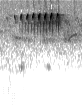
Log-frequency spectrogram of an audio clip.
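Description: birds tweeting softly

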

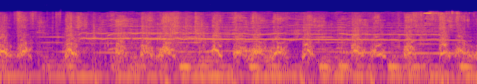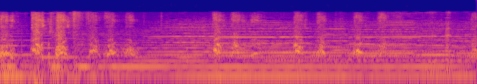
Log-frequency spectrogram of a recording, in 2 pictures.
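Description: pit bull dog barking

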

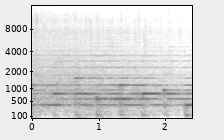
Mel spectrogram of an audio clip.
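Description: rain falling

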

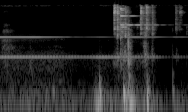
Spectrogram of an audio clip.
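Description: bell ringing

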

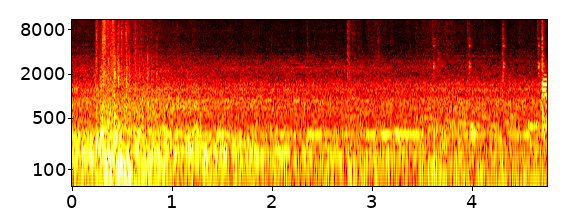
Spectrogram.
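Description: car driving

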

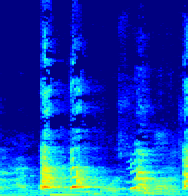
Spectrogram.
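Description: dog barking loudly

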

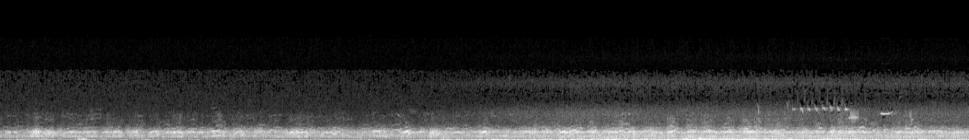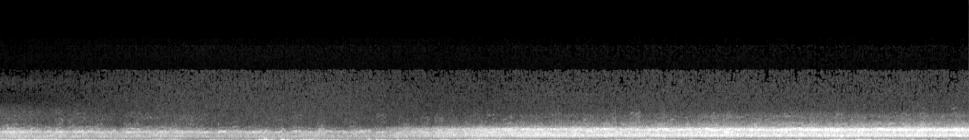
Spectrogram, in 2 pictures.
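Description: snow geese honking

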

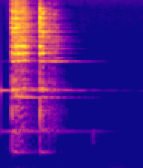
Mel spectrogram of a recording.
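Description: glasses clinking

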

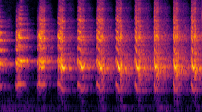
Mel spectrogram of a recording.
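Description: wild turkey gobbling

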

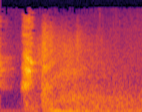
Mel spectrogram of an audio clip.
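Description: dog barking

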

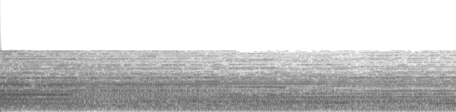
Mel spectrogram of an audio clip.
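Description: subway train passing

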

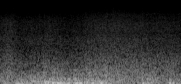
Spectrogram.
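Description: storm at sea

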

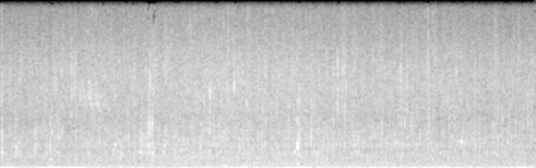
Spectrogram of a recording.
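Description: rain

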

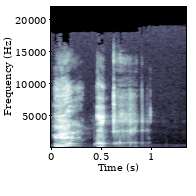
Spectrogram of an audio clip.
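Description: cough

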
